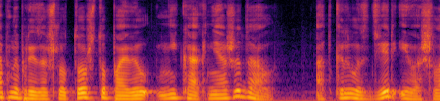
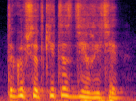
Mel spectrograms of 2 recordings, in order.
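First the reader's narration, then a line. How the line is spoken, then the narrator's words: Exclamation. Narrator (Russian): воскликнул Павел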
